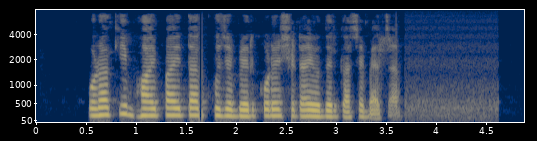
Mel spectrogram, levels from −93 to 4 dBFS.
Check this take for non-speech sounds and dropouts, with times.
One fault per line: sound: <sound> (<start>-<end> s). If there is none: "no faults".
no faults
